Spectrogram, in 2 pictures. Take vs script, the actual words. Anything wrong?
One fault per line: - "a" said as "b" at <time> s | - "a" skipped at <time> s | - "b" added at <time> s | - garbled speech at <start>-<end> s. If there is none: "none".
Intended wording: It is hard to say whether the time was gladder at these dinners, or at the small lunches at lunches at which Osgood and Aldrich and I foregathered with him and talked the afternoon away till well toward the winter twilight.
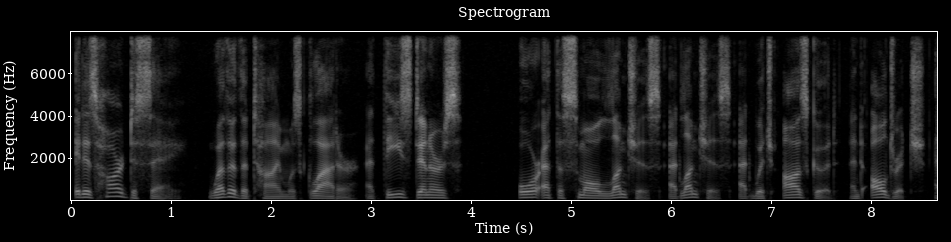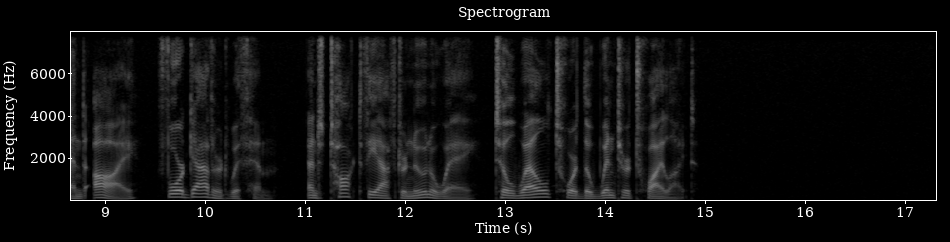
none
